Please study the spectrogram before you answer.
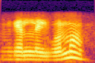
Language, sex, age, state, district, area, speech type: Assamese, female, 30-45, Assam, Dhemaji, urban, conversation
